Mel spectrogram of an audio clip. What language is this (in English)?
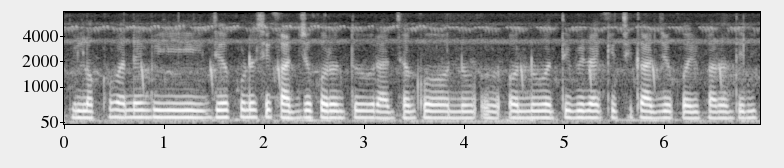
Odia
